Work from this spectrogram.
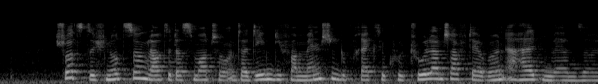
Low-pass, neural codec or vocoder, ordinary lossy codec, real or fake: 7.2 kHz; none; none; real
